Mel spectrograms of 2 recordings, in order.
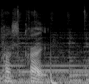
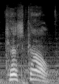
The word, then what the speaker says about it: Qashqai: the models are exactly the same like a Qashqai or Qashqai, the model name. Most of you guys, you couldn't pronounce the name of the Nissan Qashqai, and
